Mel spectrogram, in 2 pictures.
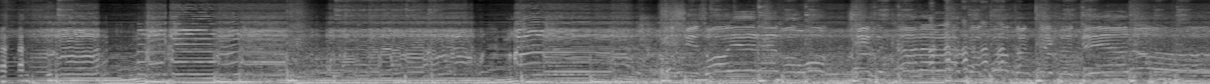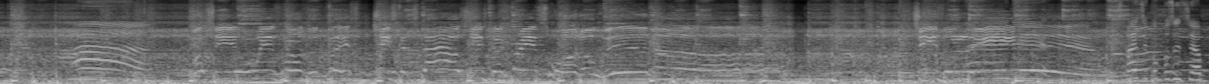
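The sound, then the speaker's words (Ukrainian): A live band plays inside a subway car: loud, dense rock with gritty distorted instruments, a steady driving beat and a sung vocal line running through the whole stretch. “Тобто зіграно все наживо, так само як і в наступному уривку, який ми почуємо, це буде виступ прямо у вагоні метро.”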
